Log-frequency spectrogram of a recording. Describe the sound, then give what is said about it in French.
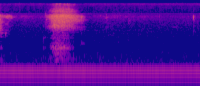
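A cat named Spooky makes one short, breathy, noisy sound, something like a snort or sneeze, over a steady low electrical hum with no talking. “C'est pour ça que les chroniques arrivent en retard, parce que les chats se couchent dessus.”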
